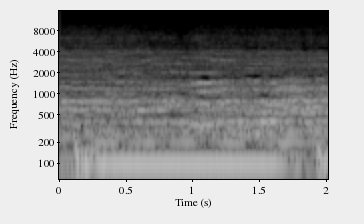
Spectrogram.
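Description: Choir singing gospel music over long held bass notes that change twice.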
